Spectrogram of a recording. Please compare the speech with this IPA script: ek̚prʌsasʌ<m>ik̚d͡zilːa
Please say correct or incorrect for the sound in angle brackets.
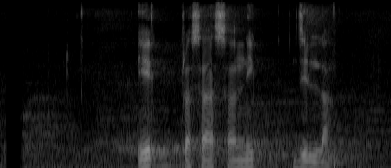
incorrect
